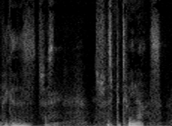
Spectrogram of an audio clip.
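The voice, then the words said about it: Whispering. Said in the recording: “that's why I'm whispering”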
